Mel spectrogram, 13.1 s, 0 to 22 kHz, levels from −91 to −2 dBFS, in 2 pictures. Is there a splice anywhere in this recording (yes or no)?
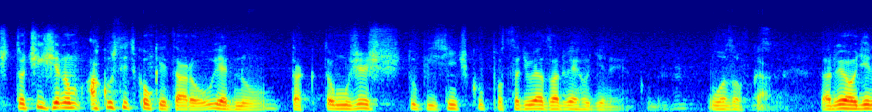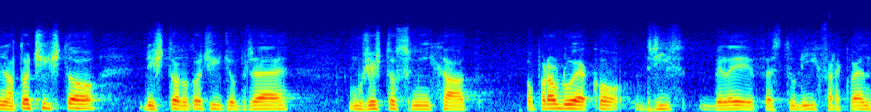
no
